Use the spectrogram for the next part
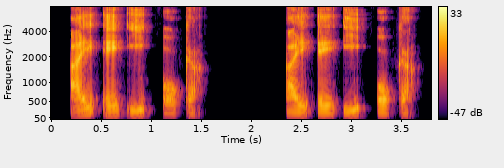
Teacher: the emphasis will be placed in an ascending way the last one being the most stressed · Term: main stress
